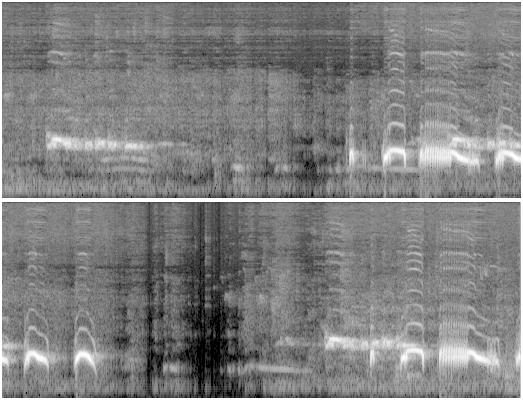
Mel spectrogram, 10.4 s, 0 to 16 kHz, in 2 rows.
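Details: Spotted dove of local Indonesian stock in the "kuk 3" style: a drawn-out wavering coo followed by a rapid string of curved, hooting notes, repeated twice with a quiet pause between phrases.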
